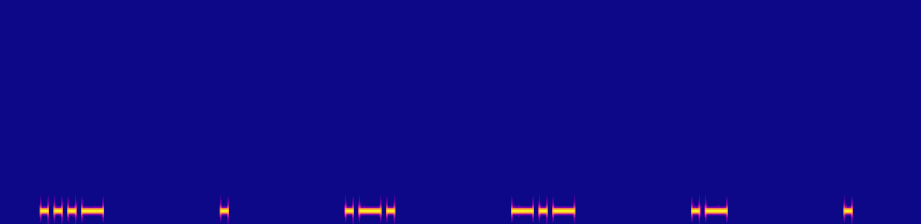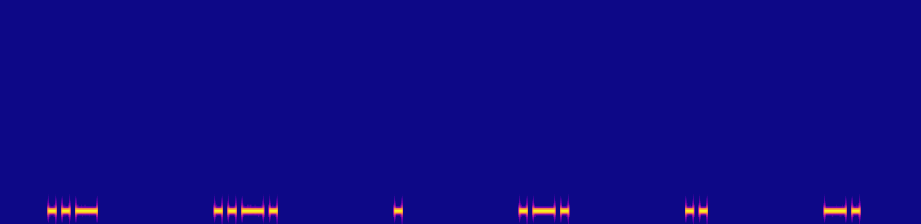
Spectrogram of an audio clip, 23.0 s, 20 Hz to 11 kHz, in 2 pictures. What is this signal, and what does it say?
Morse code, heard as a keyed tone, about 14 wpm, spaced as for 5 wpm, 700 Hz. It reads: VERKAEUFERIN
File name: Morsekurs / Witze / Witz 10 April 2018, 25 F70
